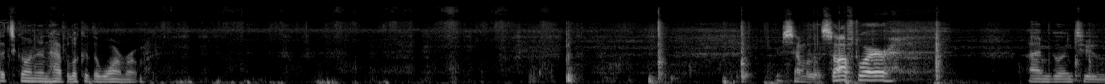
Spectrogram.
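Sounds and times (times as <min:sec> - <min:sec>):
footsteps on grass: 0:00.0 - 0:09.6
faint high hiss: 0:00.0 - 0:11.0.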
